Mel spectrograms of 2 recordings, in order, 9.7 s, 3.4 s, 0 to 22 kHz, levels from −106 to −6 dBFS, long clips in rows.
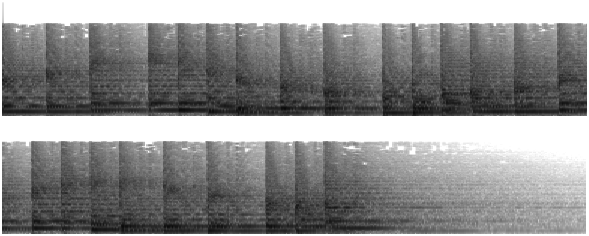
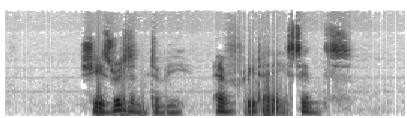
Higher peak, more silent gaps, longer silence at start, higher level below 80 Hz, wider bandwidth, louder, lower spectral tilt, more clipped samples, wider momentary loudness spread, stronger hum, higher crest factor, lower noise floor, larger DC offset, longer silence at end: about the same, -2 dBFS vs -2 dBFS; neither; second, 0 s vs 0.65 s; first, -36 dBFS vs -48 dBFS; second, 11.5 kHz vs 17 kHz; first, -16 LUFS vs -22 LUFS; first, -5 dB/octave vs -3 dB/octave; neither; second, 4 LU vs 14 LU; neither; second, 14 dB vs 22 dB; second, -57 dBFS vs -63 dBFS; neither; first, 1.2 s vs 0.45 s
